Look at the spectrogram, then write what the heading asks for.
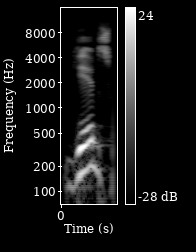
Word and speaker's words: give: Again, you don't pronounce the letter E. It's magic E.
